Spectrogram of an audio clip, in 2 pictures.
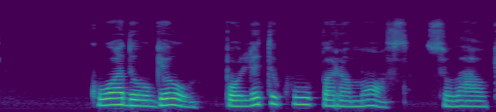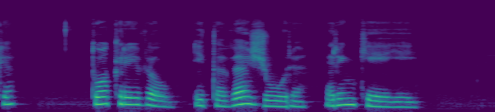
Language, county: Lithuanian, Kaunas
